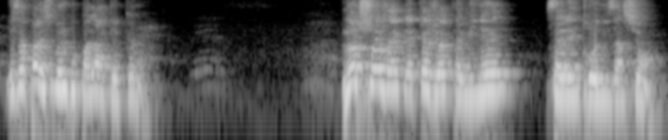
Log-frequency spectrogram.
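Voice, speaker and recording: A visiting preacher and prophet from Côte d'Ivoire speaks in a high, brisk, warm voice with an Ivorian accent. He delivers a charismatic sermon at a live indoor church service, exhorting the congregation directly and repeating key phrases. The echo of the church hall is audible.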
